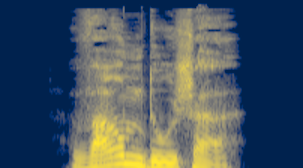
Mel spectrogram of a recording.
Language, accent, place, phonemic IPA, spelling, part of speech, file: German, Germany, Berlin, /ˈvaʁmˌduːʃɐ/, Warmduscher, noun, De-Warmduscher.ogg
- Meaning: wimp, weakling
